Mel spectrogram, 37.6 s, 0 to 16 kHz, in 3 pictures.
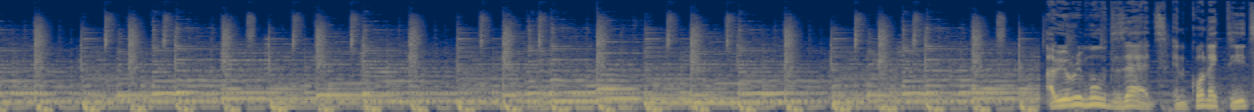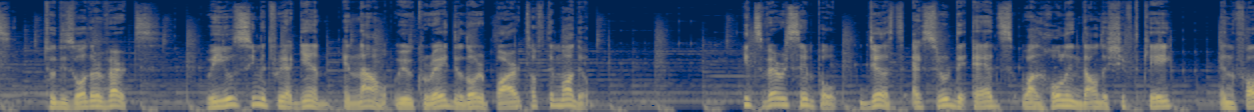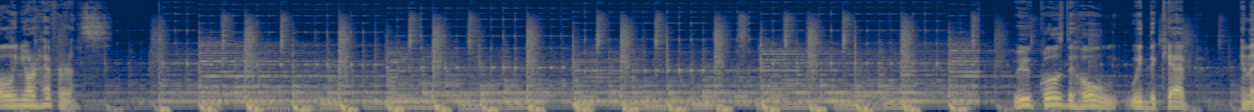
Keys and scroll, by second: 0.0 r, 1.6 w, 2.7 2, 3.7 r, 7.0 2, 7.9 w, 10.2 2, 13.8 ctrl+BackSpace, 14.4 1, 16.2 ctrl+shift+e, 20.1 ctrl+r, 20.5 ctrl+t, 21.2-23.9 typing, 27.1 alt+x, 27.9 r, 30.3 w, 32.5 r, 34.1 w, 34.8 alt+q, 36.8 1.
